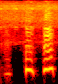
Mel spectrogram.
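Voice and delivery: helpless high squeal of a laugh. Real, not acted. Laughs at own meowing.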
